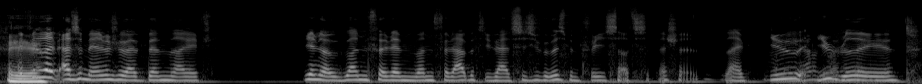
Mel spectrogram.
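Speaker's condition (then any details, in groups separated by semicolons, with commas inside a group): Oral cancer, partial glossectomy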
